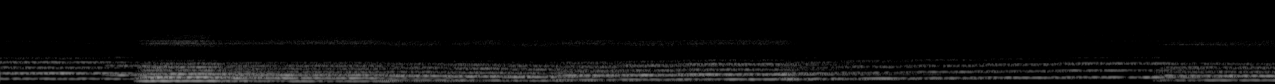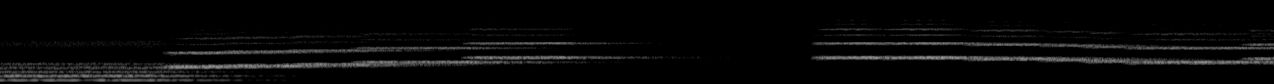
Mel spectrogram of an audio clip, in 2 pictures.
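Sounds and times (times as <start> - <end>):
choir singing: 0.0 - 19.0, 21.4 - 25.4.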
